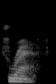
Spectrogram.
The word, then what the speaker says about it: draft: it's pronounced draft. Oh, draft. It's not drought.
